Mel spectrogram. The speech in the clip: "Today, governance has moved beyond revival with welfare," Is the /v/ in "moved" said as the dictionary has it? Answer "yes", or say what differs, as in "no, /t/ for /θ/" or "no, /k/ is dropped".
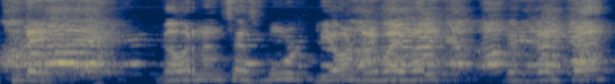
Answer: no, /v/ is dropped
